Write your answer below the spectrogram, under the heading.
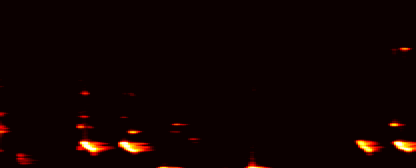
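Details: Bar-winged prinia chirping, used as a lure and training recording: a few short sharp chirps, some with a downward slide, scattered over three seconds, with two dull low thumps in between.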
